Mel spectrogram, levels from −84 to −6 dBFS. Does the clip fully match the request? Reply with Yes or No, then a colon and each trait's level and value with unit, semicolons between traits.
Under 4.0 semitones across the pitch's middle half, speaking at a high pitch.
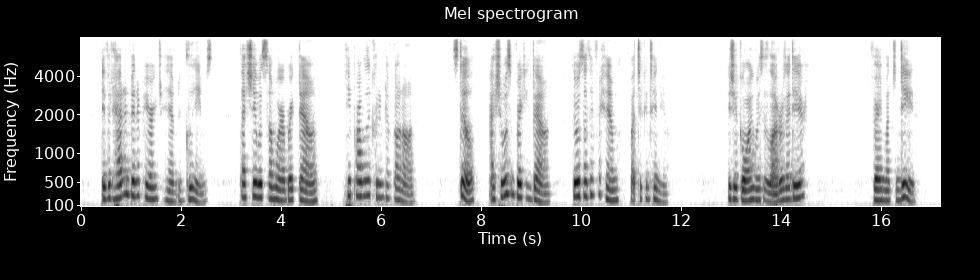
No: average, 4.8 semitones; high, 200 Hz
